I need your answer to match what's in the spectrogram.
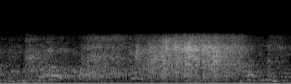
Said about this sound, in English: I'm going to break a preaching rule here. I'm going to blow my nose. It'll be better than hearing me sniffle the whole time.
